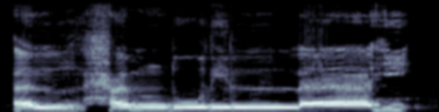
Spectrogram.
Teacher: Awas, pada pengucapan du ini hanya satu harokat.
